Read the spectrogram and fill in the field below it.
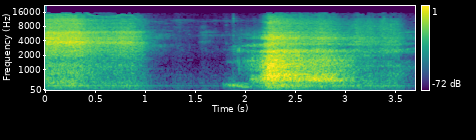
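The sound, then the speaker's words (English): A deep, airy breath drawn in, a brief pause of silence, then a long, slightly louder exhale, with no talking. “Everyone take a deep breath right now.”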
